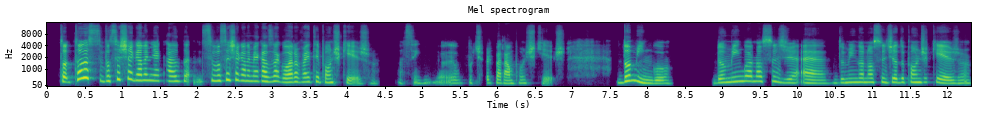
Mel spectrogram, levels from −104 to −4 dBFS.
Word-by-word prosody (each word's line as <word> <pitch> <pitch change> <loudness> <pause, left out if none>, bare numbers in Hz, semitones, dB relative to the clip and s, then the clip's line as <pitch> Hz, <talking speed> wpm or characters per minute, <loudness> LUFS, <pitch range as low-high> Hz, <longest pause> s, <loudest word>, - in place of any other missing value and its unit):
To 270 -4 +4
toda 455 - +10
se 470 -11 -11
você 300 +8 +1
chegar 385 -5 +4
na 345 - +1
minha 320 -1 -2
casa 295 -1 -1 0.2
se 315 +4 -6
você 320 +4 +2
chegar 345 -2 +1
na 305 - -2
minha 290 0 0
casa 285 0 +3
agora, 240 -2 +2
vai 250 +1 -1
ter 265 +1 -4
pão 220 -1 -2
de 225 - -3
queijo. 80 - -8 0.3
Assim, 185 +1 -16
eu 265 - -13
eu 180 +1 -12
vou 190 - -15
te - - -11
preparar 190 -3 -3
um - - -8
pão 185 +1 -12
de 185 - -6
queijo. - - -11 0.7
Domingo, 190 - +1 0.5
domingo 240 +9 -2
é - - +3
o - - -3
nosso 285 0 -2
dia 205 -3 -5
é, 180 -3 -1
domingo 215 +4 -4
é - - 0
o - - -3
nosso 235 +1 -2
dia 225 +1 +1
do 230 - -5
pão 230 +1 -2
de 230 +1 -4
queijo. 180 -6 -3
235 Hz, 225 wpm, -21 LUFS, 190-290 Hz, 0.7 s, toda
